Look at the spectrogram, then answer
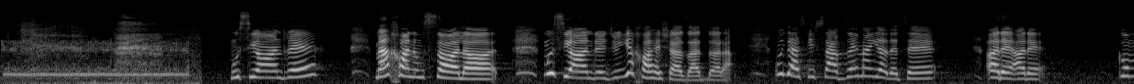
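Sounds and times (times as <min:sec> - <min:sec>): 
telephone tone as a woman dials a call: 0:00.0 - 0:02.0
speech: 0:02.4 - 0:10.5, 0:11.2 - 0:11.3.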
